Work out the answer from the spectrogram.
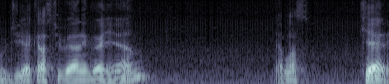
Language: Portuguese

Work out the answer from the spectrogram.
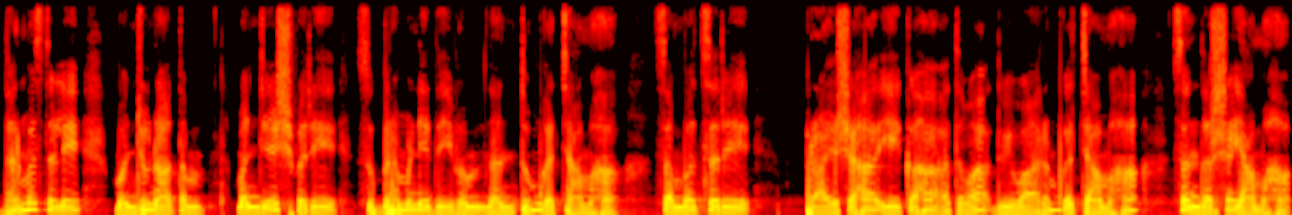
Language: Sanskrit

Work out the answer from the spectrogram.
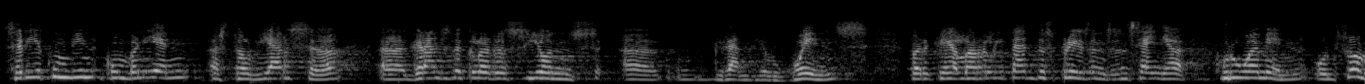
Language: Catalan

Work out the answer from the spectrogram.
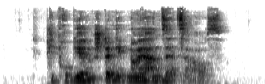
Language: German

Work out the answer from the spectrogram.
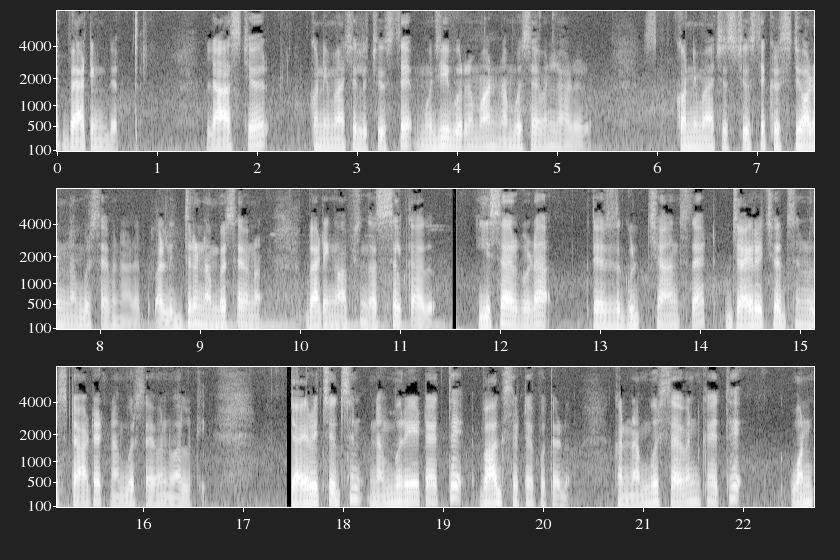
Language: Telugu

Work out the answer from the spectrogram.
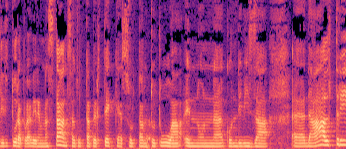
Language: Italian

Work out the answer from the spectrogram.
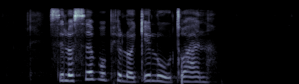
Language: Northern Sotho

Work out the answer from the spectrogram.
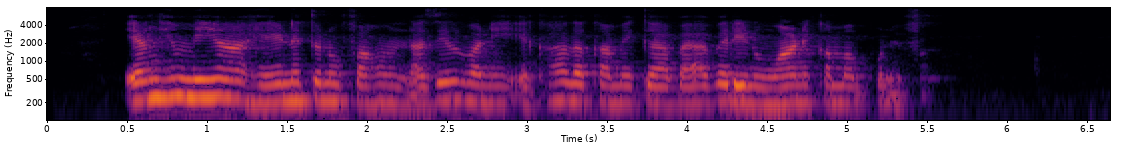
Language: Divehi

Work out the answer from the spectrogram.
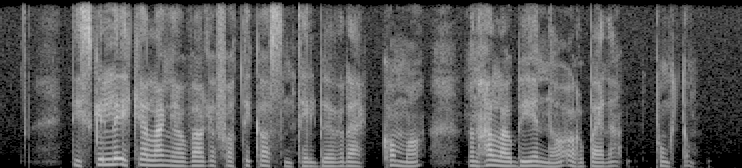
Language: Norwegian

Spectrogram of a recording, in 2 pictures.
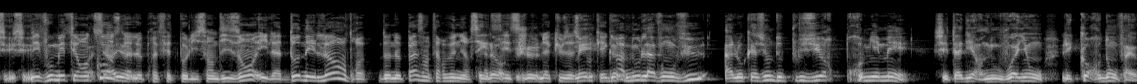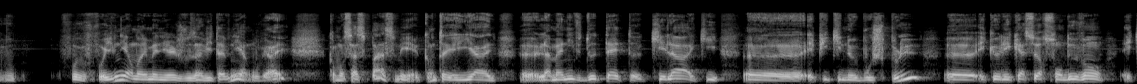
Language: French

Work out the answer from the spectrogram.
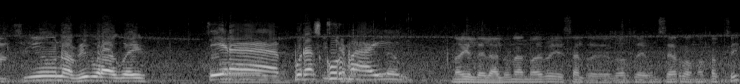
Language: Spanish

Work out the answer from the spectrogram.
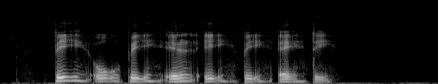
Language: Danish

